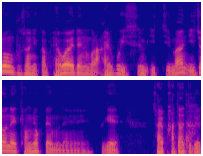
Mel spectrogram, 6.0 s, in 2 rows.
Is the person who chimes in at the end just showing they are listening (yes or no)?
yes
